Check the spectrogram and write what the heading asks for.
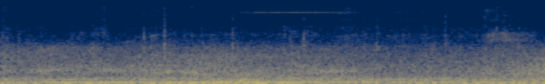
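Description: Low, steady rumble of road traffic, with a few faint clicks.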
